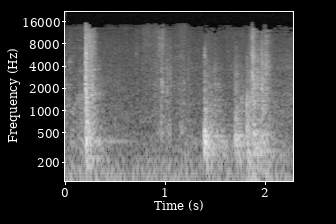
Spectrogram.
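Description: Steel door of a 1964 Chevrolet Bel Air sedan being worked open by hand: a metallic clunk with a short ring just after the start, then two more clunks near the end.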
